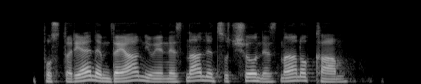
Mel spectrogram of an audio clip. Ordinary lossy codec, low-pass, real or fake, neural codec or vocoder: Opus, 64 kbps; 7.2 kHz; fake; codec, 16 kHz, 4 kbps, X-Codec, HuBERT features, trained on LibriSpeech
